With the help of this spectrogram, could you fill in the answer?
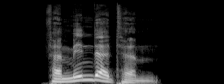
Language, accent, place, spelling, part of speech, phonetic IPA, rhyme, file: German, Germany, Berlin, vermindertem, adjective, [fɛɐ̯ˈmɪndɐtəm], -ɪndɐtəm, De-vermindertem.ogg
- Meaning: strong dative masculine/neuter singular of vermindert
